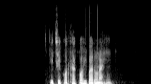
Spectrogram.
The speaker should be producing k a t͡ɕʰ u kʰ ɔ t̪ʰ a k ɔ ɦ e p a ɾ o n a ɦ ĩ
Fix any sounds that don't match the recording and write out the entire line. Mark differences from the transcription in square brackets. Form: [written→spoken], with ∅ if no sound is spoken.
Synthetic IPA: k [a→i] t͡ɕʰ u [kʰ→k] ɔ t̪ʰ a k ɔ ɦ [e→i] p a ɾ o n a ɦ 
